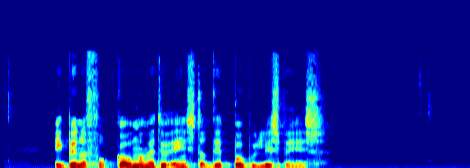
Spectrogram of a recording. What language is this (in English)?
Dutch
